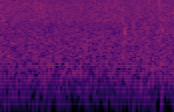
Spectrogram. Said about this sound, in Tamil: அன்றைக்கி இரவு கடுமையான புயல் வந்து வீச ஆரம்பிச்சிச்சு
